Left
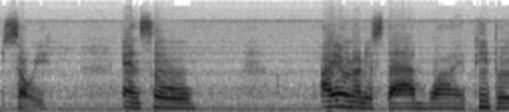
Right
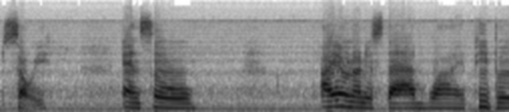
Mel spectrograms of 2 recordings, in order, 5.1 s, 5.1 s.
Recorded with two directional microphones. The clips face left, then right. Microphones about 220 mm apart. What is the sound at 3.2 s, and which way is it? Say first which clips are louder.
A woman's voice: right 1 dB; 10° right (ahead or behind).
